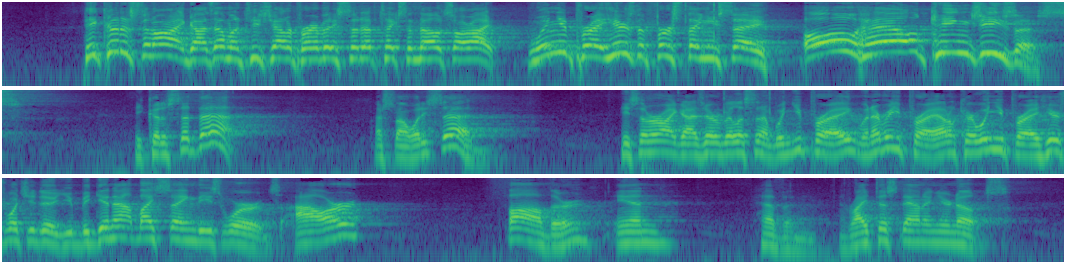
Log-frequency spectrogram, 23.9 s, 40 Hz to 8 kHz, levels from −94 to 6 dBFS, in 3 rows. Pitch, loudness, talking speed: 190 Hz, -20 LUFS, 220 wpm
